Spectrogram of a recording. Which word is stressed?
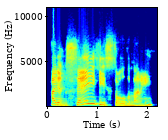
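say. The stress falls on the word say. The speaker thinks it but never said it. "but I think he did"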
